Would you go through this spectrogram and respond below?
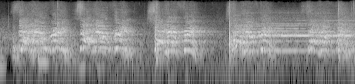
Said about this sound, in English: Okay, I want to know which one of the niggas threw the chair, though.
